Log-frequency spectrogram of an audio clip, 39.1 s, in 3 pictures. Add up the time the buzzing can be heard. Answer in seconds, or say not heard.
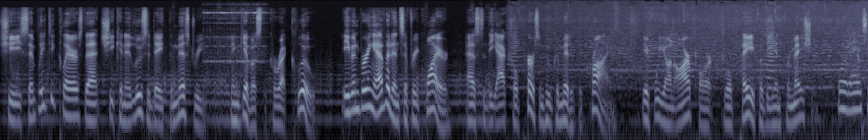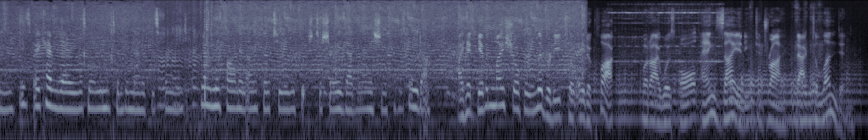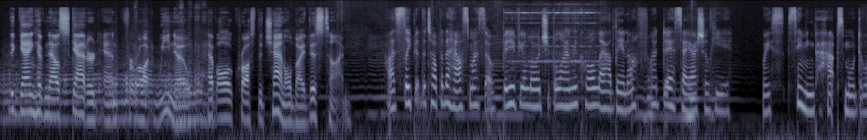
39 s.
